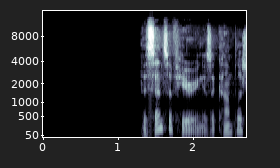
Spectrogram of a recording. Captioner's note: voiceover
